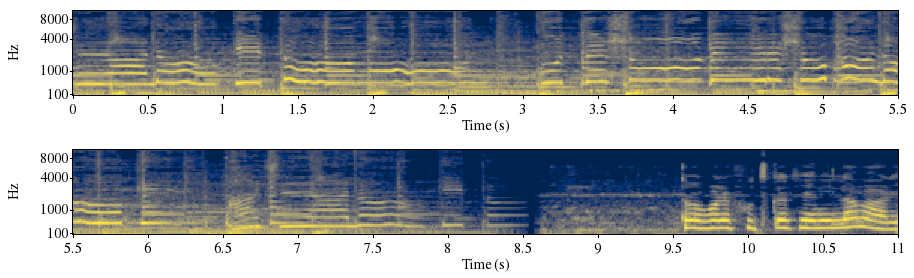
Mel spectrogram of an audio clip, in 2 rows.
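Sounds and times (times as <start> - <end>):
background music: 0.0 - 8.6
woman speaking: 9.6 - 11.0.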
